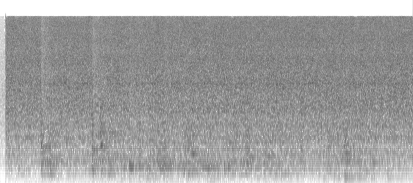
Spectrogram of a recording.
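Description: Vegetable-peeling machine in a processing room: a steady rushing, hissing noise like running water and machinery, with a few light knocks as potatoes tumble from a plastic crate into its steel drum.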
